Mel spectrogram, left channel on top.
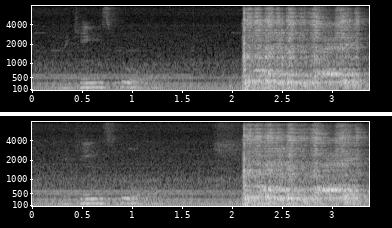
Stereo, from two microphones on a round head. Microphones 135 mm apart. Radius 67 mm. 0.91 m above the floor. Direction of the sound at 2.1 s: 15° left (ahead or behind).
